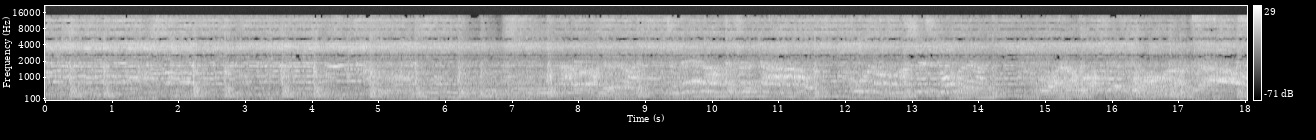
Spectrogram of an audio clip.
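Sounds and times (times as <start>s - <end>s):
distorted guitars: 0.0s - 18.0s
drums: 0.0s - 18.0s
person singing: 7.6s - 18.0s.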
